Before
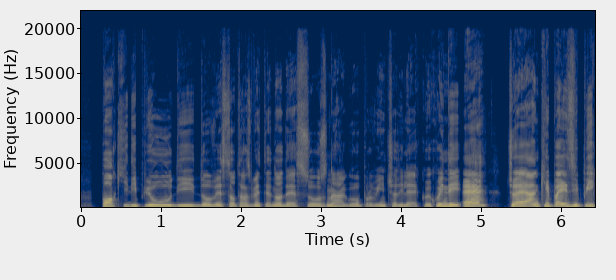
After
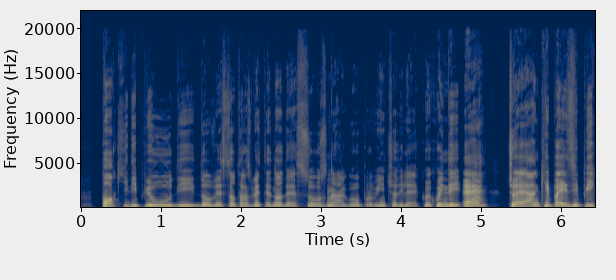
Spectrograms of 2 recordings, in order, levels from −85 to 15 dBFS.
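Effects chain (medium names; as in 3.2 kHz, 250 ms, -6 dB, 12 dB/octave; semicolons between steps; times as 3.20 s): transient shaper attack +8 dB, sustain -1 dB; trim -4 dB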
